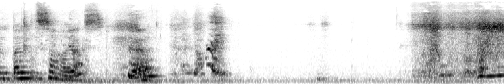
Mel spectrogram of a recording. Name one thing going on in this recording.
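A young woman cries and speaks in a choked, tearful voice close by.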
